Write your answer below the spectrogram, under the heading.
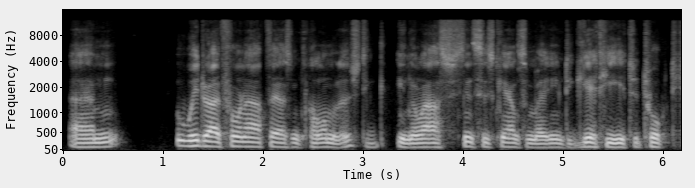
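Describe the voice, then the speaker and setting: A man with an Australian accent, fairly low pitch and dark, mellow tone, flat monotone intonation, big swings in loudness and a fairly quick pace, over a quiet background. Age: 60s. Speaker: member of the public. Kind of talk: public forum address. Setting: council chamber. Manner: halting.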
